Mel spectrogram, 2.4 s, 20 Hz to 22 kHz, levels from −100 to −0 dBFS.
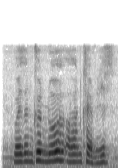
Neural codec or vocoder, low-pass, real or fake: none; 7.2 kHz; real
